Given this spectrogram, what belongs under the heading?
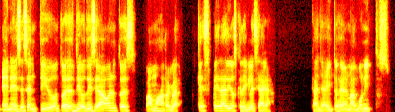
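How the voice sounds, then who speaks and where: A man's voice: on the high side, a little mellow, dry recording, studio quality. A middle-aged man with a Colombian accent preaching a sermon in a conversational way, full of rhetorical questions. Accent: Colombian Spanish.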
